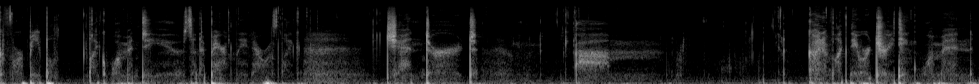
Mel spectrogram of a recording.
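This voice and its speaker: A young woman doing a whispered ASMR recap, speaking close to the mic in a breathy, clicky, hushed and conversational way. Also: low-quality recording. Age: young adult. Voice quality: breathy unvoiced whisper, clicky mouth sounds. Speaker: ASMR creator. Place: small room indoors at home. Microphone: large desktop condenser mic, very close.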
